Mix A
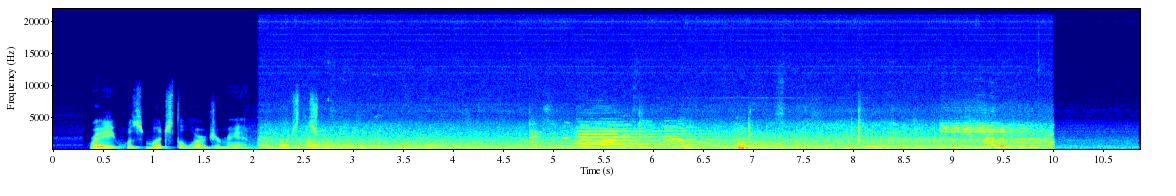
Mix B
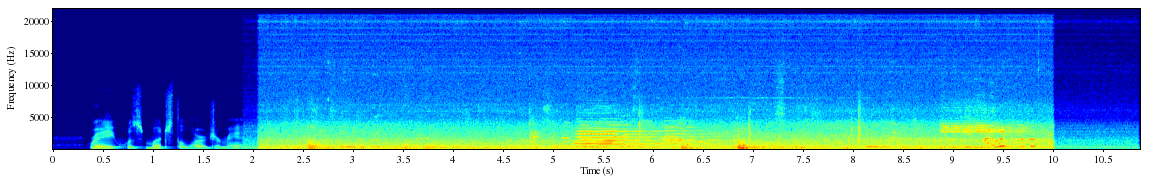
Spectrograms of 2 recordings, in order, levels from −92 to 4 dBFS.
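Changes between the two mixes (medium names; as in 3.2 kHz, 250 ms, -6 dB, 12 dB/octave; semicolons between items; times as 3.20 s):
speech -7.5 dB; background +7.5 dB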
